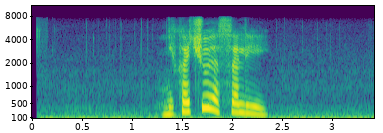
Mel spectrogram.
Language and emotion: Russian, angry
